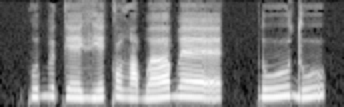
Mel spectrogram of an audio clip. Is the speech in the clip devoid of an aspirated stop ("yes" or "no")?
yes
